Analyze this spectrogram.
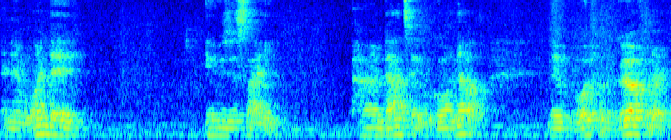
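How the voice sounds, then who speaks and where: A man's voice: mid-range voice, fairly even intonation, measured pace, vocal fry. A young man talking casually and slangily in a podcast interview. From North Carolina, United States. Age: young adult. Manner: slangy, often checks with "you feel me". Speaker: rapper being interviewed. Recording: echoey room, distant mic, noisy.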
